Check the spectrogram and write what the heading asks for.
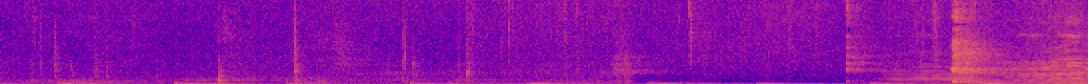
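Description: Double bass playing a slow line of low, detached notes, growing fuller and louder near the end.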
